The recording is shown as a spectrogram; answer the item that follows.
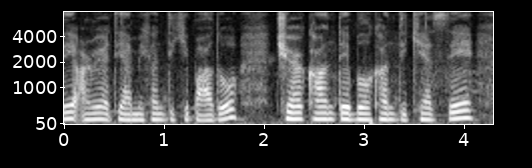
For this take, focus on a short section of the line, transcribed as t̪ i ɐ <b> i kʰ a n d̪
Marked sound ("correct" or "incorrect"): incorrect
